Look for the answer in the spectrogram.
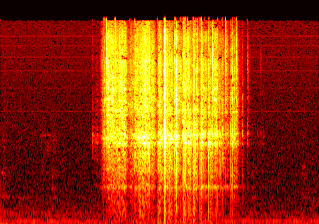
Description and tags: shake empty spray
shake a empty spray.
